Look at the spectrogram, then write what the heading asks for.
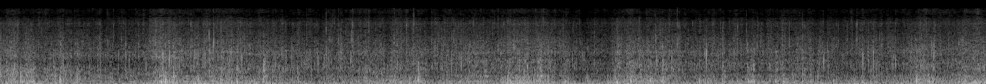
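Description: Torrential rain beating on a tent, a dense steady patter of drops over a low rumble.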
